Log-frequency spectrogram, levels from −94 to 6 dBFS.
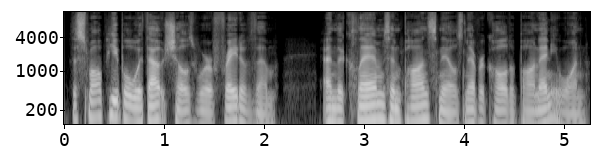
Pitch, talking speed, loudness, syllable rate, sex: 105 Hz, 230 wpm, -22 LUFS, 6.2 syllables/s, male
